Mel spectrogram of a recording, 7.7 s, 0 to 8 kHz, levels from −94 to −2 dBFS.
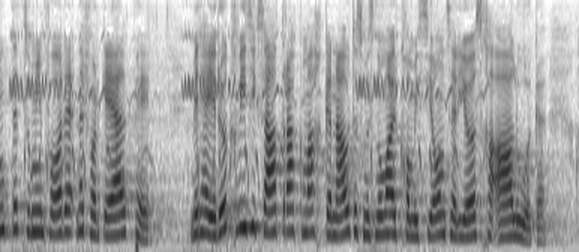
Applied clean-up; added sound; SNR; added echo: none; Animal; 20 dB; none.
